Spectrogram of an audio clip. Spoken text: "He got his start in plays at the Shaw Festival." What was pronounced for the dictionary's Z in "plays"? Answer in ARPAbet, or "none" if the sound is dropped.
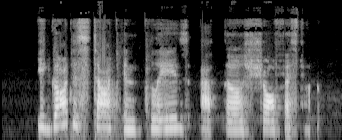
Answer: Z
